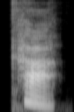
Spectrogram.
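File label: "kha", Thai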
